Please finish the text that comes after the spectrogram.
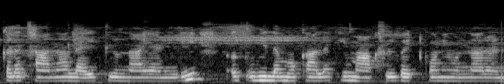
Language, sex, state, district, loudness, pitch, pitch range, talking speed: Telugu, female, Telangana, Karimnagar, -17 LUFS, 170 Hz, 160-180 Hz, 130 wpm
